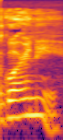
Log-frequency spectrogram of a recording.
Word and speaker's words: Guarani: and if you could help me with the pronunciation of the people that you're talking to. Sure. The Guarani.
